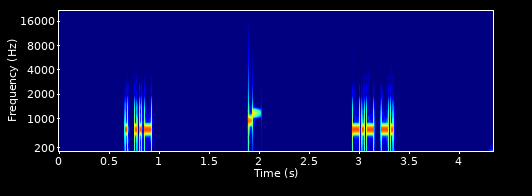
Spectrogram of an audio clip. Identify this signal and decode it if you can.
Morse code, heard as a keyed tone, about 50 wpm, 700 Hz. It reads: EU KN
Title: Multi-letter Phonemes Quick Fire 50wpm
